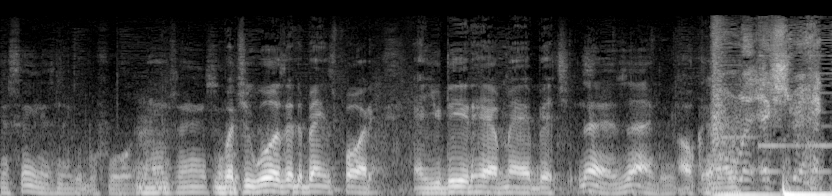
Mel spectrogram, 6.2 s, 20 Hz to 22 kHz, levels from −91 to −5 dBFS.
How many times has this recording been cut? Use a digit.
1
